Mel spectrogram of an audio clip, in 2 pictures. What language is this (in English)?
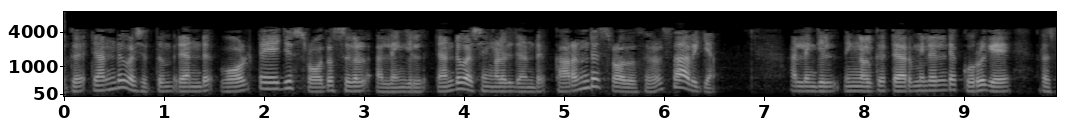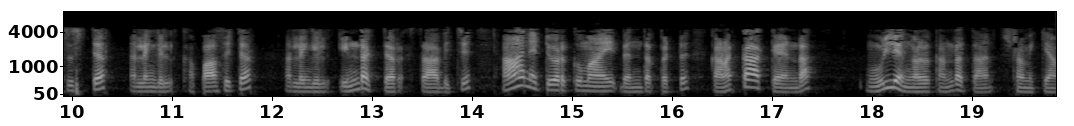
Malayalam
